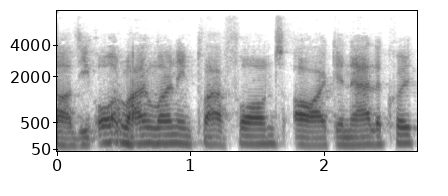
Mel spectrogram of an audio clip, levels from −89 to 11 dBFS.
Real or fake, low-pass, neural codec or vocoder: fake; 7.2 kHz; codec, 24 kHz, 0.9 kbps, WavTokenizer, medium speech release version 2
